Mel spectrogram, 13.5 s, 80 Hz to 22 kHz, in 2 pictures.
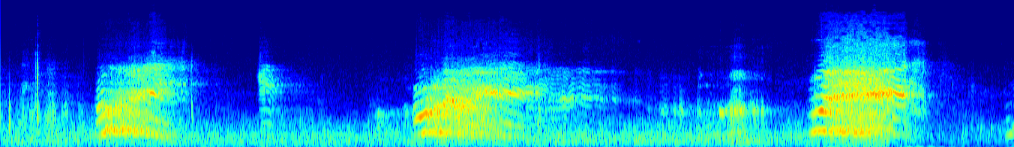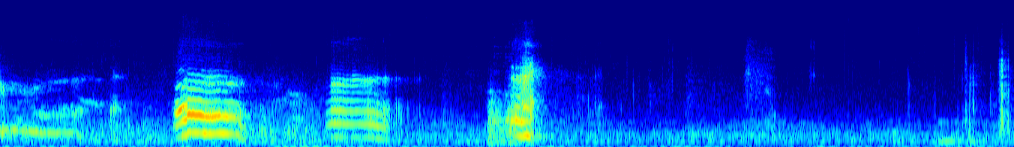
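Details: Newborn's first cry, from a 1967 recording of babies' sounds for expectant and new parents.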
